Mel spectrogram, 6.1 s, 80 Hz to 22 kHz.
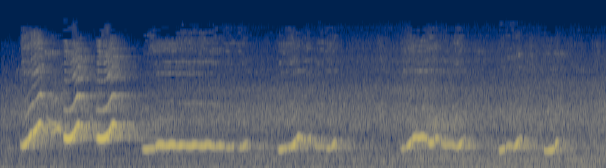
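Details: Lar gibbon in song at Safaripark Beekse Bergen, 9 July 2021: three loud rising whoops in fast succession, then a drawn-out flat note and repeated wobbling hoots.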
